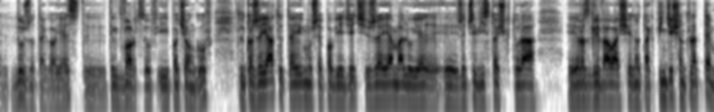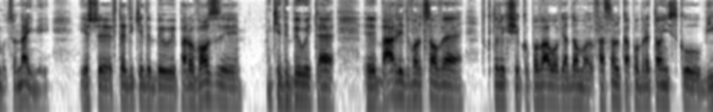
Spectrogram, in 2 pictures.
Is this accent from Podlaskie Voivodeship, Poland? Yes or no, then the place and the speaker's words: no; Warsaw, Masovian Voivodeship, Poland; oczywiście jakby ktoś mnie spytał, skąd ja jestem, to ja jestem z Warszawy.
